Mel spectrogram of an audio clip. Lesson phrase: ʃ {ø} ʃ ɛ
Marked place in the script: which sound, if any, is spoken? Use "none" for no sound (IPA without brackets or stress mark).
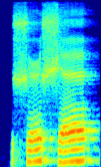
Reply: ø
